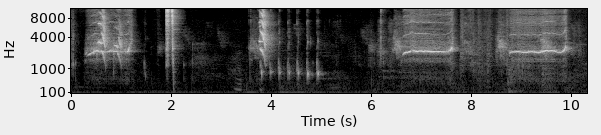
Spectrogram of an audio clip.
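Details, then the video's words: Talking parrot in its natural voice: long, harsh, drawn-out squawks and screeches with a steady whistled tone running through them, separated by short clicks and a brief series of rapid chattering notes. "Talking parrot Natural voice"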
